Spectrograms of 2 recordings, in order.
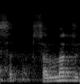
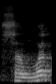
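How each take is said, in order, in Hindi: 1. बीच की ध्वनि 'm' की दोहरी ध्वनि है। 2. बीच में 'm' के बाद 'v' आता है। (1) "वैसे बोलने में सम्मत कहा जाता है" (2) "ये संवत है"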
